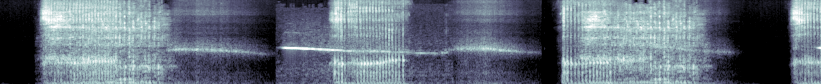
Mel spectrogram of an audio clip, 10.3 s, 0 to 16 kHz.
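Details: Two sleeping pets snoring and whistling together: loud rattling snores alternating with thin high whistling, about 30 snore cycles a minute; snoring.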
